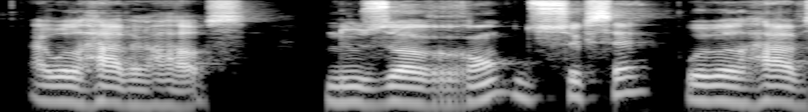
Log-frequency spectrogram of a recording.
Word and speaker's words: nous aurons: So we make the liaison between nous and auront with the S. So the S became mostly the Z. So nous aurons.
